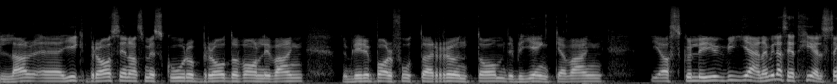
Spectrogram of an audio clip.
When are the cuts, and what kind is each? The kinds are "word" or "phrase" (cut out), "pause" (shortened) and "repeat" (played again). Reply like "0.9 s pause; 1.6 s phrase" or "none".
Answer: none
